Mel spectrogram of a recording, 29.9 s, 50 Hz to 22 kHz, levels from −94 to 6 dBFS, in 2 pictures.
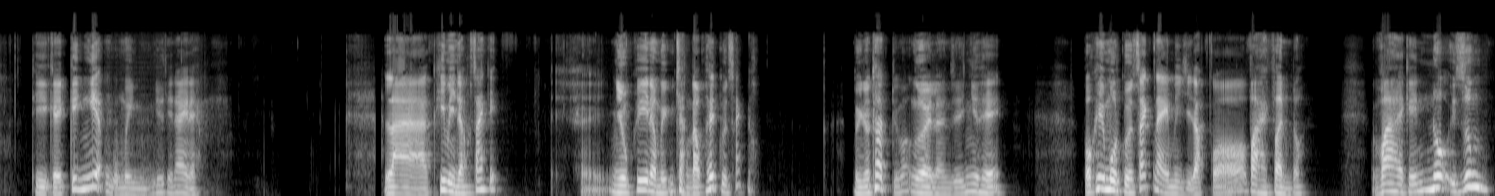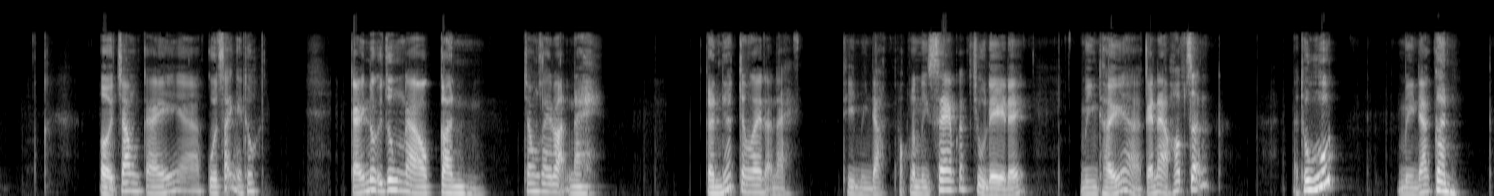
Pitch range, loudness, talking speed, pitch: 125-185 Hz, -17 LUFS, 200 wpm, 140 Hz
